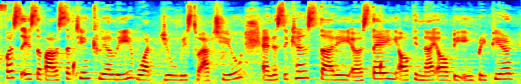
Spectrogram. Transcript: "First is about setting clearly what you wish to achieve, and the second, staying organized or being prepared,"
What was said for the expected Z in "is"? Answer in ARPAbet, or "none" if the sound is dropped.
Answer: S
